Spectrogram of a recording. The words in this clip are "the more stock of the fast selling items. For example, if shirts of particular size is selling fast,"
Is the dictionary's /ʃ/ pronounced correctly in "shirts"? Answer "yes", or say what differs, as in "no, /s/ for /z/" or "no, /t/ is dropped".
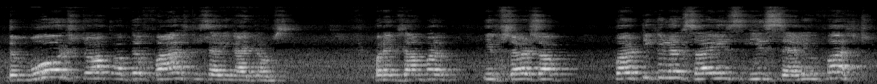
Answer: no, /s/ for /ʃ/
